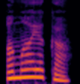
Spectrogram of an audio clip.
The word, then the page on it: ಅಮಾಯಕ: amāyaka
